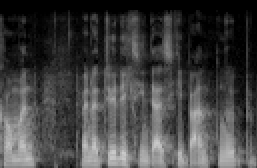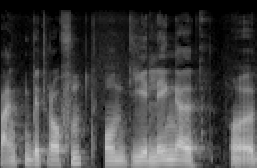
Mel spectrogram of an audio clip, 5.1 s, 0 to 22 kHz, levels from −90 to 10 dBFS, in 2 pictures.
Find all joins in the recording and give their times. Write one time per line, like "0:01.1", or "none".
0:01.3
0:01.7
0:03.5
